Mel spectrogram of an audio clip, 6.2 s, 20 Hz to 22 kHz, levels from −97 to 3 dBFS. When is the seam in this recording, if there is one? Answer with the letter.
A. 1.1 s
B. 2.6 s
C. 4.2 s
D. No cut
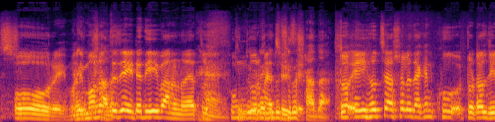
C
